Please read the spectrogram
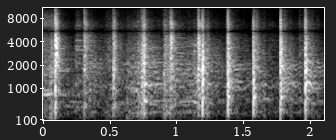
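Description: Inflatable plastic thunderstix being banged together in a quick, even rhythm of about five sharp bangs a second.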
